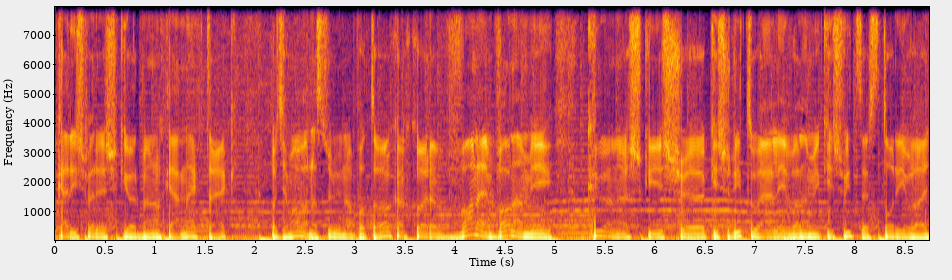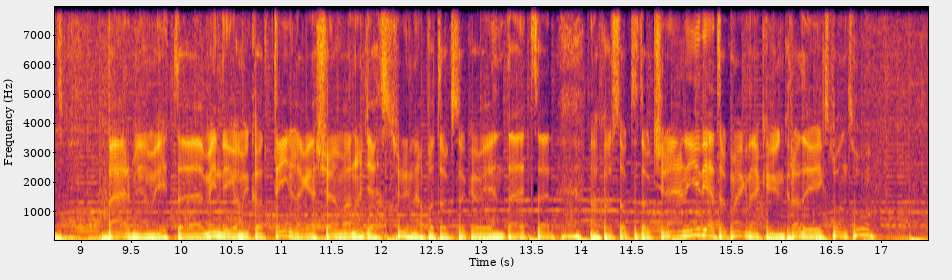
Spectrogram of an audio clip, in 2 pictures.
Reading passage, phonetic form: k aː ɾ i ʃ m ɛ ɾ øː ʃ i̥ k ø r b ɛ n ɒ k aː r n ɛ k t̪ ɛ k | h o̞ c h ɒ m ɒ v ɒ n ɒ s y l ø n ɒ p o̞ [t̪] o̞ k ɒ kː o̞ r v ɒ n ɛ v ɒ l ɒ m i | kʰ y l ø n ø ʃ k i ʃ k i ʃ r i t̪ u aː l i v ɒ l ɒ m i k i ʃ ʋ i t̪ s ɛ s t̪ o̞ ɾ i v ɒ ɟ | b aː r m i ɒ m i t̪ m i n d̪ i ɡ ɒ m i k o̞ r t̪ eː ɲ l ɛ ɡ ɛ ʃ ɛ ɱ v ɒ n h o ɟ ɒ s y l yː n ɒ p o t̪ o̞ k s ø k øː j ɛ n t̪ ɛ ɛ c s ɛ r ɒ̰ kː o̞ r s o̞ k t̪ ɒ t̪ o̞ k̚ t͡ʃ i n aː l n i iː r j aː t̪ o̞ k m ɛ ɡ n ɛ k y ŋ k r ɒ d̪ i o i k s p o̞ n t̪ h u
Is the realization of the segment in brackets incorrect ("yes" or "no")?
no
